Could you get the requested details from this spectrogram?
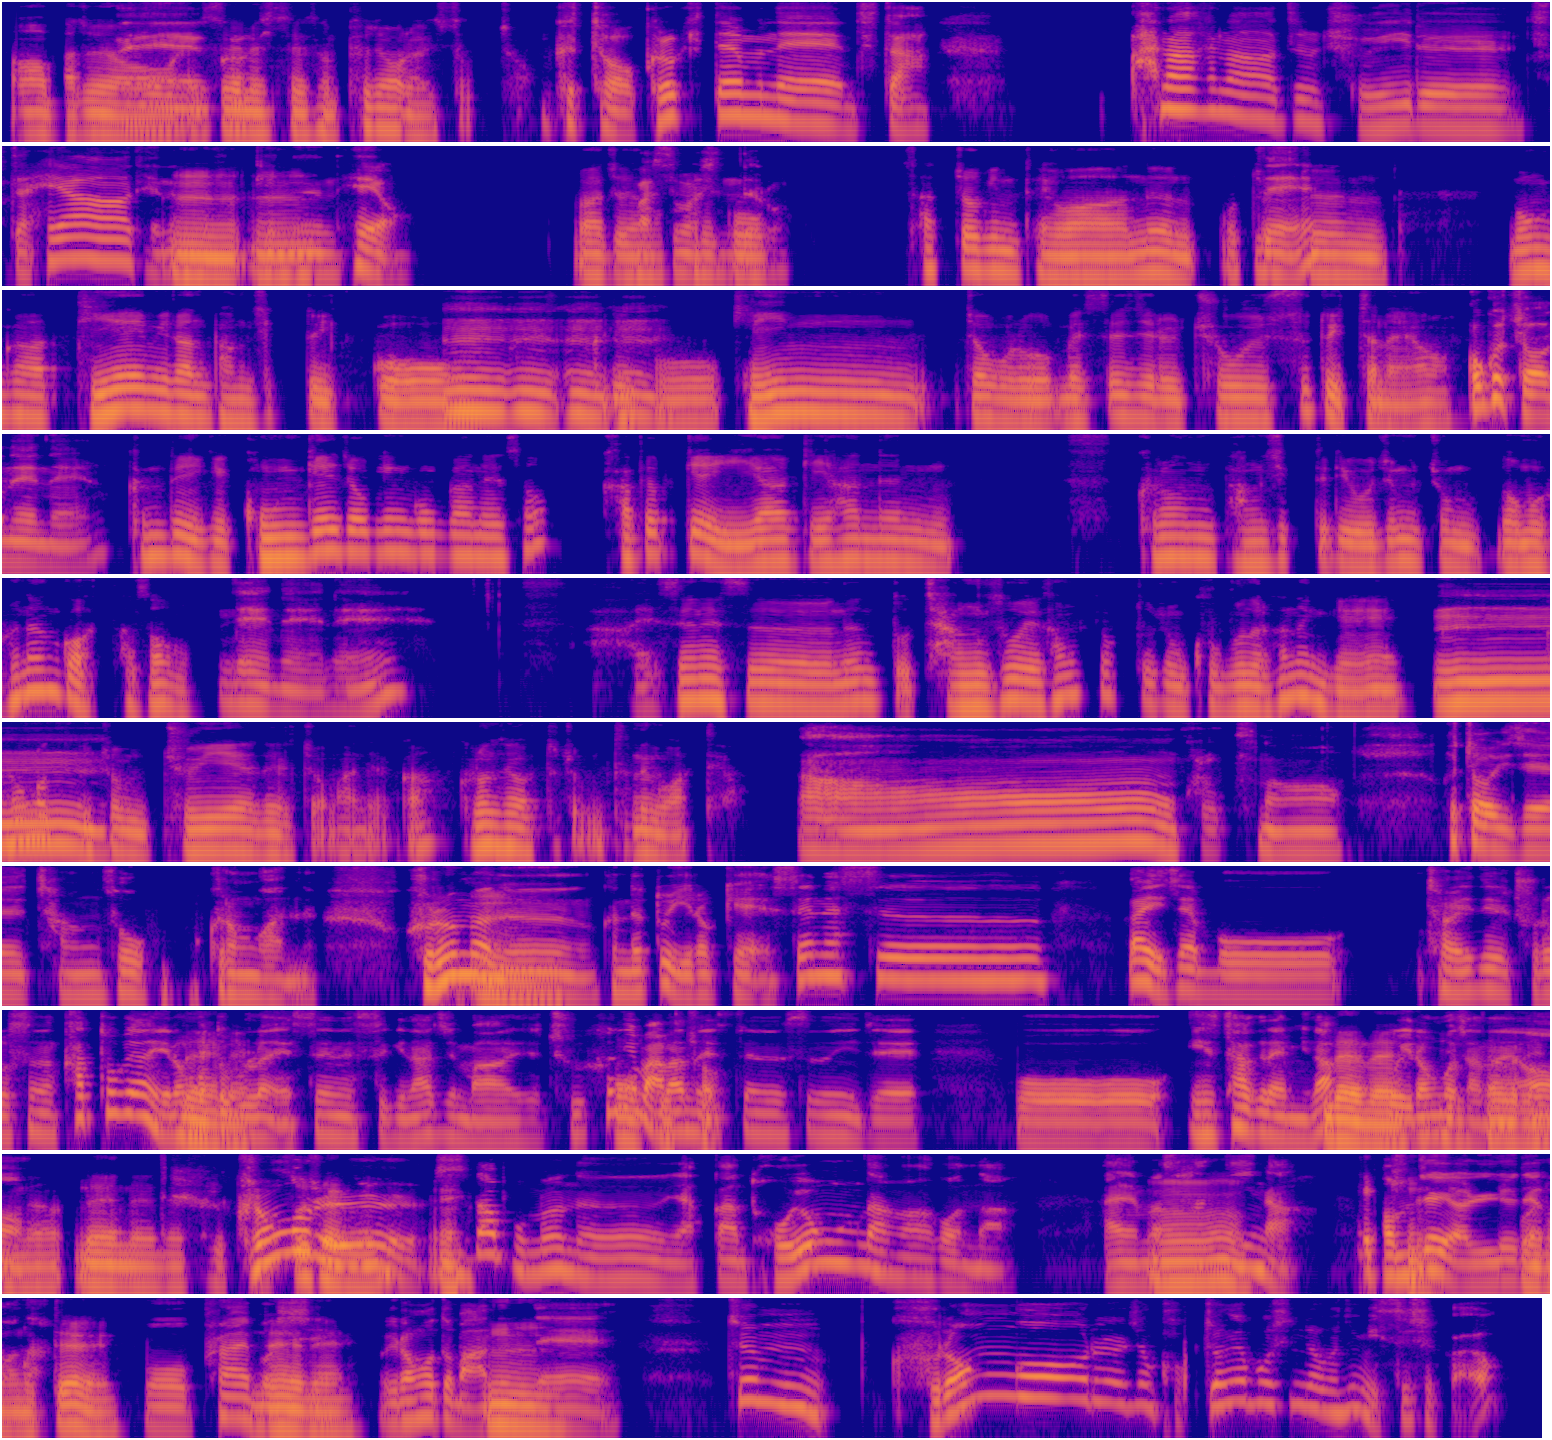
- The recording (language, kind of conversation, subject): Korean, podcast, SNS에서 대화할 때 주의해야 할 점은 무엇인가요?
- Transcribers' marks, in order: tapping; other background noise; in English: "소셜 미디어"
